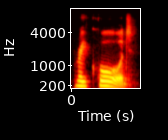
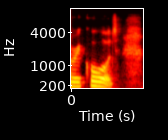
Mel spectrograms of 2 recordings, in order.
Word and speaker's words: record: pronounce it as to record right the stress is on the second syllable to record but if that's a noun can we guess yeah the stress is on the first syllable a record right so word stress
